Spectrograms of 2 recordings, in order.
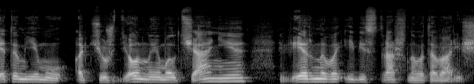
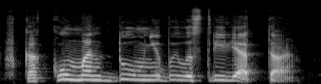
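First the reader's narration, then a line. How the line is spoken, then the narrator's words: Sudden shriek. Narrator (Russian): Вдруг взвился до визгу Финифатьев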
